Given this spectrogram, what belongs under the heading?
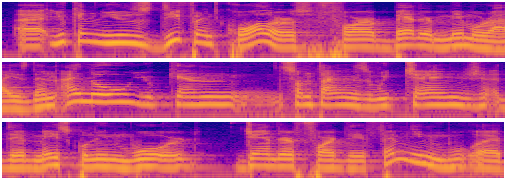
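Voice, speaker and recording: A man with a Brazilian accent teaching an online lesson, going slowly, repeating words and often checking with "okay?". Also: medium pitch, darkish tone. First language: Portuguese. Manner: slow, repeats words and phrases often, says "okay?" a lot. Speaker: language teacher.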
